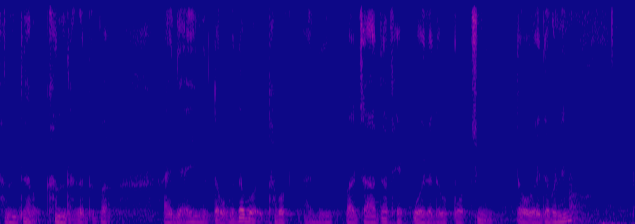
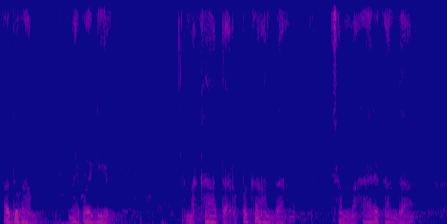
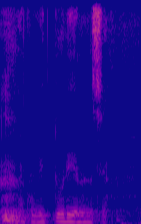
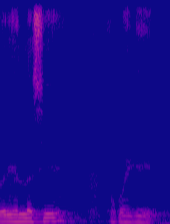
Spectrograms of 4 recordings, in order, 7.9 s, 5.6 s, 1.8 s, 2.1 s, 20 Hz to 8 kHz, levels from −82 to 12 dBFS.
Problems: background sounds at intervals, low volume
